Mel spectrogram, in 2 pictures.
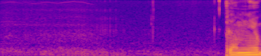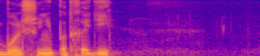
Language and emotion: Russian, angry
